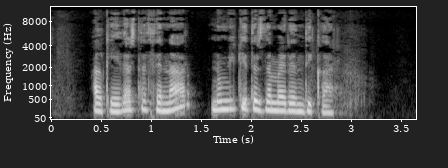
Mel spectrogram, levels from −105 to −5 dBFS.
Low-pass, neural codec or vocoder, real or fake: 10.8 kHz; vocoder, 44.1 kHz, 128 mel bands every 512 samples, BigVGAN v2; fake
